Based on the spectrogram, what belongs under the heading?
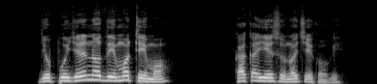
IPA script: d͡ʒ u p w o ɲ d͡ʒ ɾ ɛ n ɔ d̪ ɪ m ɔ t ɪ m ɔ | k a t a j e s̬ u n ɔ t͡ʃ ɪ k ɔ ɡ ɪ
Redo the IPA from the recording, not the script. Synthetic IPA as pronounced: d͡ʒ o p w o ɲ d͡ʒ ɾ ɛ n ɔ d̪ ɪ m ɔ t ɪ m ɔ | k a k a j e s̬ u n ɔ t͡ʃ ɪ k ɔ ɡ ɪ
